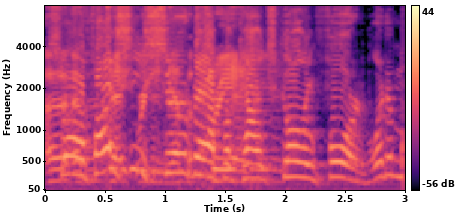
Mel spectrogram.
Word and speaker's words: Sirvap: But you got to remember, I was SRIVAP, and the other ones didn't even spell it right. It's Sirvap, not Srivap.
